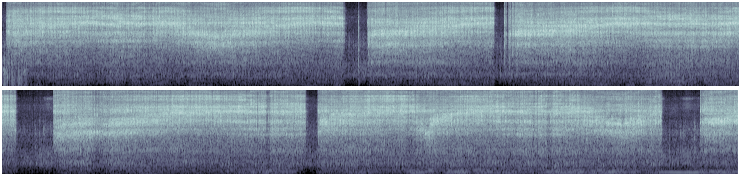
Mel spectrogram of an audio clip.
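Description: A turning tool cutting the outside of a spinning blue pine bowl blank on a wood lathe, a steady hissing scrape as shavings come off. It breaks off briefly about five times where the tool is lifted from the wood.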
